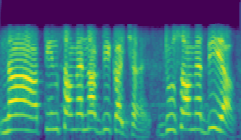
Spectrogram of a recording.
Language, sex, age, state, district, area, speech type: Maithili, female, 60+, Bihar, Muzaffarpur, rural, conversation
